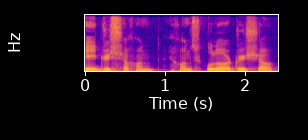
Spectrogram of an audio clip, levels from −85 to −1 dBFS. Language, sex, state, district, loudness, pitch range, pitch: Assamese, male, Assam, Kamrup Metropolitan, -17 LUFS, 100-115 Hz, 105 Hz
